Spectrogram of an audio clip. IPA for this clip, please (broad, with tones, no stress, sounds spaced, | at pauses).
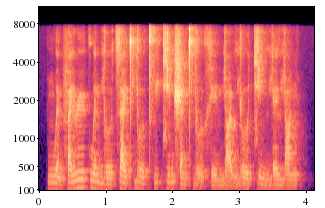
n̪ w ə̰˨˩ n f a˦ ɪ̯ ɻ ɻ̩˦ k w ə˥˨ n j o˨˦ ʊ̯ t͡s a˥˨ ɪ̯ t̪ʰ j o˥˨ ʊ̯ t̪ʰ i˥˨ t͡ɕ i˦ n ʂ a˨ n t̪ʰ j o̰˨˩ ʊ̯ x e˨˦ ɪ̯ m j ɑ̰˨˩ ʊ̯ l j o˥˨ ʊ̯ t͡ɕ i˥˨ n l j ɛ˦ l j ɑ˦ ŋ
